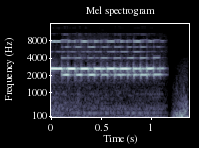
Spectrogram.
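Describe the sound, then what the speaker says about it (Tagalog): A telephone bell rings once, loud and close, a bright trilling ring lasting about a second before cutting off into a dull thump. "Uy, telepono."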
